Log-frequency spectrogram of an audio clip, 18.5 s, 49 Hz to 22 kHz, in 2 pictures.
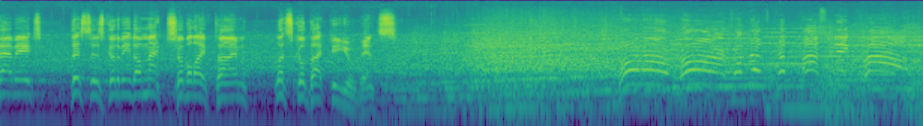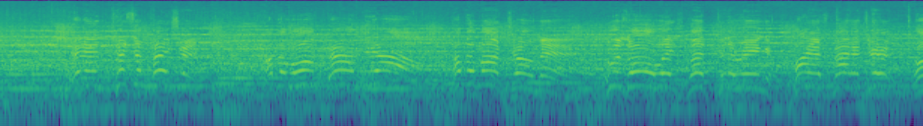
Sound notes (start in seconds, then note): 4.0 audience cheering; 4.0 upbeat music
